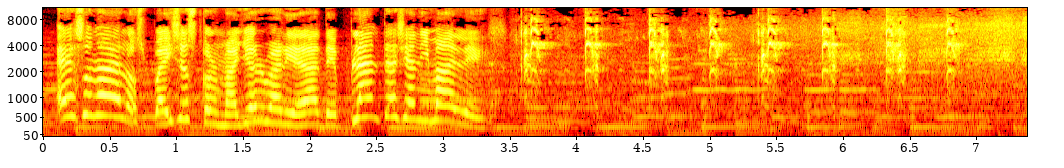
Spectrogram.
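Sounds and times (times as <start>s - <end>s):
speech: 0.3s - 3.5s
low sustained tonal background: 3.4s - 7.1s
Mexican prairie dog squeaky chirps: 3.5s - 7.3s.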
